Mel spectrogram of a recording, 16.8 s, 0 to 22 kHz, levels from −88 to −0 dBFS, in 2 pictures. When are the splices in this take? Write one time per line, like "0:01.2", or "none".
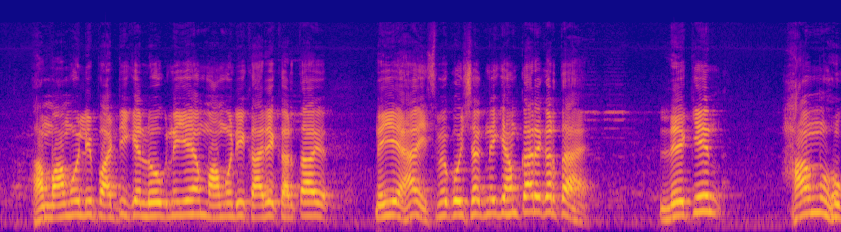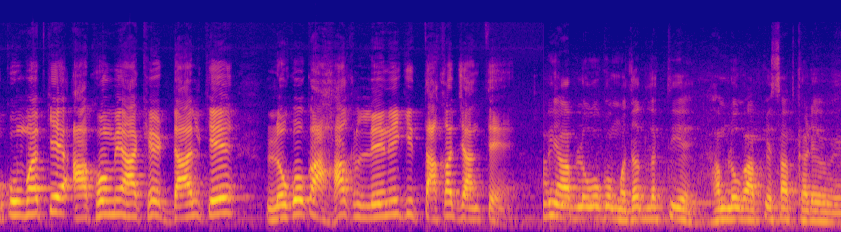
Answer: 0:13.9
